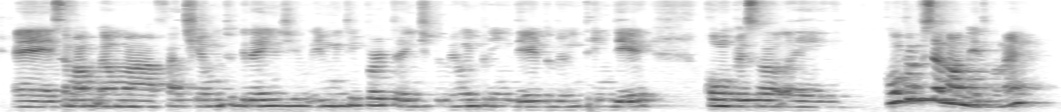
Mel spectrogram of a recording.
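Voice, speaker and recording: A woman speaks at a moderate pace with a medium pitch and fairly even intonation, with audible room echo around her. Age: 30s. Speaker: hair therapist and entrepreneur. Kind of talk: podcast interview.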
